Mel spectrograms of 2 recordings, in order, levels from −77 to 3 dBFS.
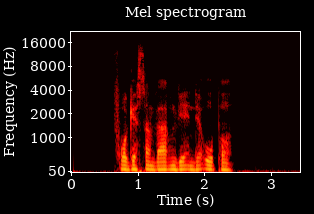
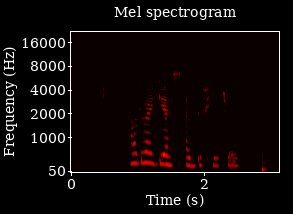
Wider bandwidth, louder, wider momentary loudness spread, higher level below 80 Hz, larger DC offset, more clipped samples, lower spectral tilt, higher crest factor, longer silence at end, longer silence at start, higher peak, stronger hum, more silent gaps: first, 14.5 kHz vs 7.6 kHz; first, -31 LUFS vs -56 LUFS; second, 6 LU vs 16 LU; first, -52 dBFS vs -86 dBFS; neither; neither; first, -7 dB/octave vs -3 dB/octave; about the same, 22 dB vs 20 dB; first, 1.05 s vs 0.2 s; first, 0.65 s vs 0.5 s; first, -10 dBFS vs -38 dBFS; neither; second, none vs 0.61-0.83 s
